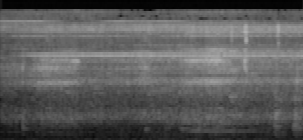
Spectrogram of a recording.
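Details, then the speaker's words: Google Pixel phone after the latest camera update: faint steady hiss with a thin high whine over a quiet room in a recorded video; an app-settings bug is blamed, fixed through the Google app settings. "okay so you can hear a definite hiss and high-pitched noise"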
